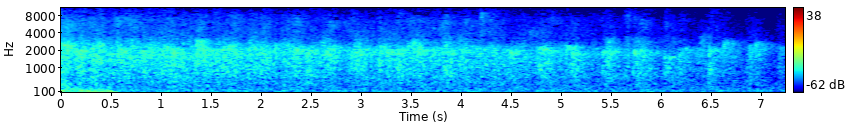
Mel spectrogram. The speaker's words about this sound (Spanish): Démosle palmas al rey, pues.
